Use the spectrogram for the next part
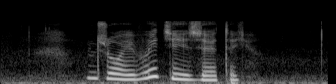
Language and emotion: Russian, sad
